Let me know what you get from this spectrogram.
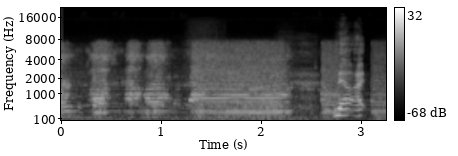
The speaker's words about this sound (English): We hear those honking trucks go by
